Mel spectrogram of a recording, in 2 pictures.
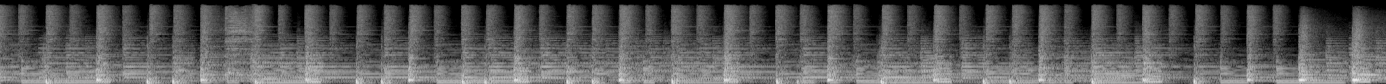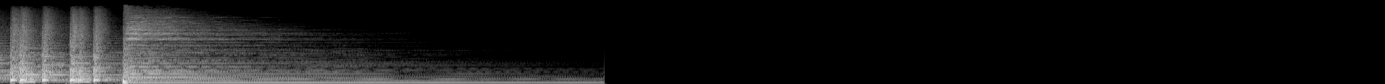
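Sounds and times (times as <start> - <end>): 
E chord jam music: 0.0 - 19.6.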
